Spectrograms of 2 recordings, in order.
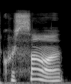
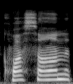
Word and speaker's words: croissant: When Daniel says croissant, the stress is at the very end. The T is completely gone.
